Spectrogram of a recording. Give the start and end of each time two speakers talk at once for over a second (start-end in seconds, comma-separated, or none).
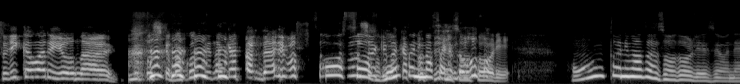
3.1-5.0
